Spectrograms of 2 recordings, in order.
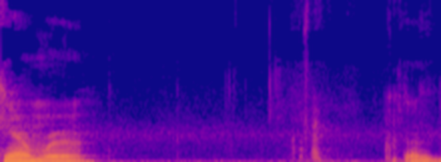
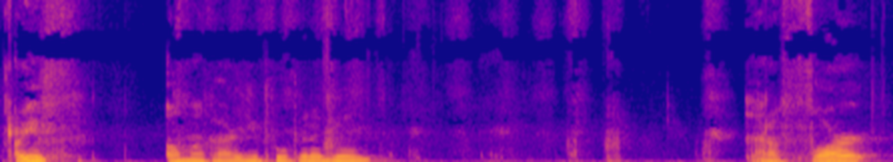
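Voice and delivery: surprised disbelief; 10 semitones higher than usual. Real, not acted. Baby pooping again.

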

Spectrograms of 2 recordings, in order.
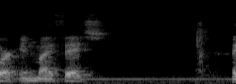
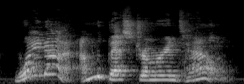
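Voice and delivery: much higher, louder indignant cry; indignant protest; 14 semitones higher, 5 dB louder than usual. Acted. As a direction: protest in disbelief. Girl refused, protests.

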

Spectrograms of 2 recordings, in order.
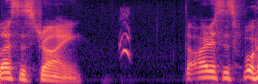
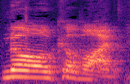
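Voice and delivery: protesting outcry; 3 semitones higher, much slower than usual. Real, not acted. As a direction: cry out against it. Protests abrupt ending.

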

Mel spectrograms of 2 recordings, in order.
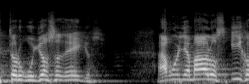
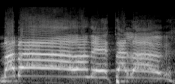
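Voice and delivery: put-on high, loud childish yell; mock shout for mom; 11 semitones higher, 9 dB louder, much slower than usual. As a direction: bellow for mom like a spoiled kid. Son yelling for mother.

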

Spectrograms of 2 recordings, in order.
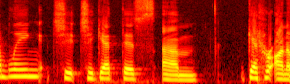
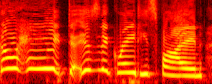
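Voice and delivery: bright, much higher chirpy "everything's fine"; cheerful high wife voice; 11 semitones higher than usual. Retold or imitated. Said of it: "She's like".

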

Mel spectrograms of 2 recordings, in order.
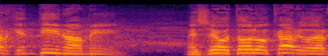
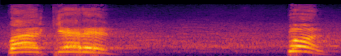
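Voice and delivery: higher, louder "¿Cuál quieren?" yelled out; shouted to the crowd; 5 semitones higher, 3 dB louder, much slower than usual. Real, not acted. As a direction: push "¿Cuál quieren?" up and out to the back rows. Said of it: "asks crowd twice".

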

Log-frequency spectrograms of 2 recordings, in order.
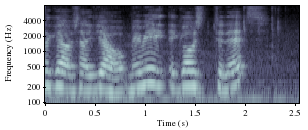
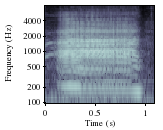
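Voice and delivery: ordinary talk

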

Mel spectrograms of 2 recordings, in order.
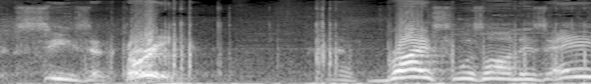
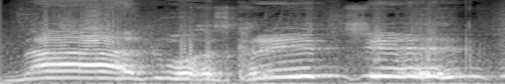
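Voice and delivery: laughing; 7 semitones higher, 8 dB louder, much slower than usual. Real, not acted.

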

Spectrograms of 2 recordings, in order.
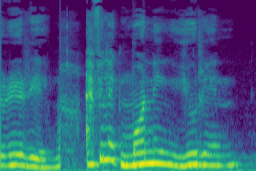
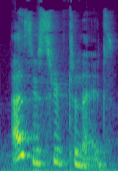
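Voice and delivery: normal talking voice

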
